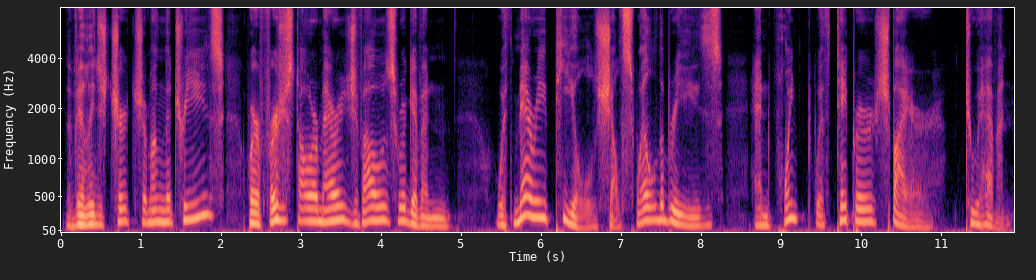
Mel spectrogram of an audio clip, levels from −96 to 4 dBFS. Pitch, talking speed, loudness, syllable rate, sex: 145 Hz, 135 wpm, -19 LUFS, 3.9 syllables/s, male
